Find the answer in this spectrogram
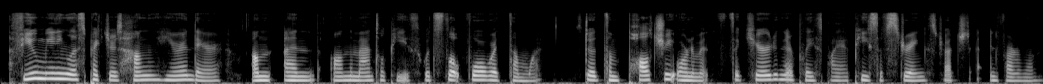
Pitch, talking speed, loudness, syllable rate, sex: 200 Hz, 200 wpm, -18 LUFS, 6.2 syllables/s, female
